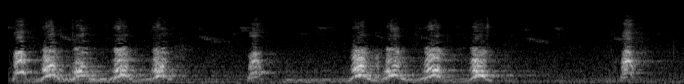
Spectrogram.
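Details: A Great Pyrenees dog barking after spotting a very large raccoon climbing a six-foot wooden fence in early morning daylight; deep barks in rapid bursts of four to five, with pauses and a final single bark.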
